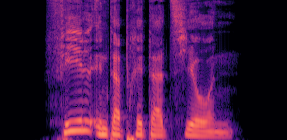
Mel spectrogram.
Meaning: misinterpretation
- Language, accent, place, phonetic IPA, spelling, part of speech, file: German, Germany, Berlin, [ˈfeːlʔɪntɐpʁetaˌt͡si̯oːn], Fehlinterpretation, noun, De-Fehlinterpretation.ogg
